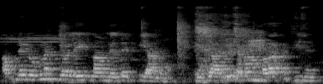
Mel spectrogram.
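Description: High-voiced man lecturing in an echoey room. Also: steady tone, quick pace, crowd noise. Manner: chatty, repeats phrases while dictating. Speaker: math teacher. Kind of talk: classroom lecture. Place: classroom. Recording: echoey room, mic far off.

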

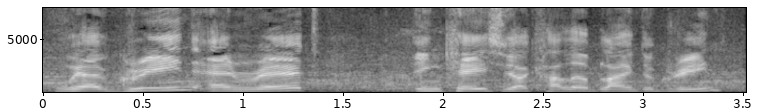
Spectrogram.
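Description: A Singaporean company tech chief gives a brisk, persuasive product demo at a busy indoor trade show, filling pauses with "uh." His handheld camera mic is held close, but loud crowd chatter fills the noisy hall.

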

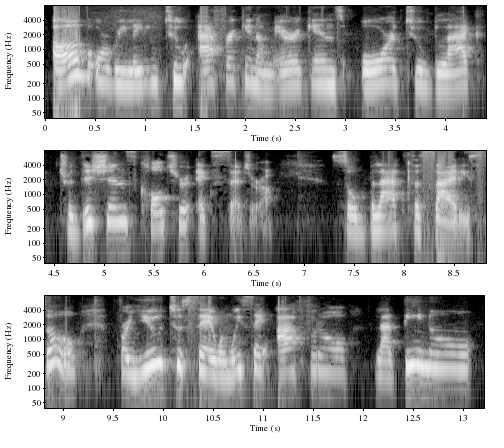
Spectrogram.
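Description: Husky woman teacher from the Dominican Republic. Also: mid-range voice, a bit bright, poor audio. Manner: chatty, explaining step by step with questions to the viewer. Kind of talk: educational video presentation.

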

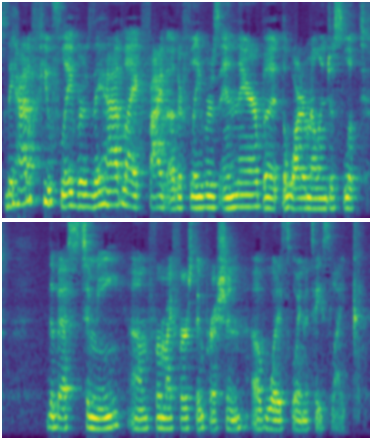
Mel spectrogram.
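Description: A young woman talks to her vlog camera in a relaxed, rambling way, her voice a little raspy and hoarse as she gets over being sick. She sits on the lower side of the pitch range, with plenty of ums between her thoughts. The sound bounces around an echoey room, with a faint hiss underneath. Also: unhurried. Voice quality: slightly raspy. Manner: chatty, relaxed, frequent ums. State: recovering from illness, a bit hoarse. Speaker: vlogger. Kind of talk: casual vlog chat to camera. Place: at home, indoors.

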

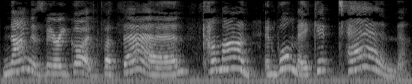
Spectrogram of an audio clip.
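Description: A young woman reads a picture book aloud to children in a classroom, her high voice swinging widely in pitch. She delivers it slowly and expressively in a sing-song, teacherly style, making the story animated. Faint room noise can be heard behind her.

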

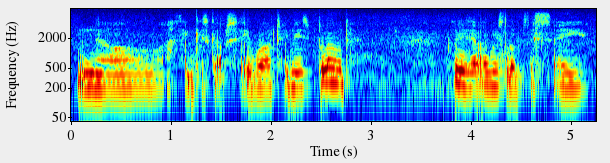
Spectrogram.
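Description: Lowish-voiced woman on faintly noisy film. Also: fairly even intonation, a little slow, warm tone. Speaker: wife of a lifeboat crewman. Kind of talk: informal interview answers.

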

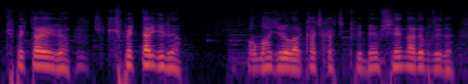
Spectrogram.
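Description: Excitable young Turkish gaming YouTuber. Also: male voice, medium pitch, quick pace, soft background music. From Turkey. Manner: excitable, loud outbursts and playful chatter. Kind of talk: Minecraft let's-play role-play.

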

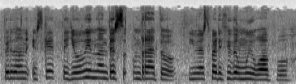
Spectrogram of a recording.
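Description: A woman's voice: high-pitched, darkish tone, slight background noise. A woman in her twenties from Salamanca, chatting up strangers in an outdoor park in a forward, upbeat way. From Spain, Salamanca. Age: 20s. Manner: forward, upbeat, quick to ask. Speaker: host of a street flirting experiment. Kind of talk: casual flirting with strangers.

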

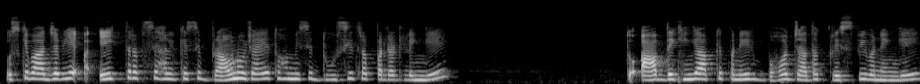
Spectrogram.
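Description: The slightly dull, lo-fi voice-over comes from a cooking channel host, a woman with a fairly high voice who isn't on camera. At normal speed, she calmly explains each step of a home cooking tutorial.

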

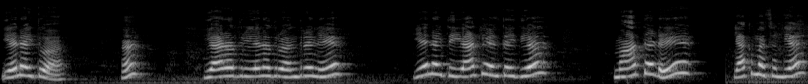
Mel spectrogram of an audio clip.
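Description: A woman's voice: extremely high pitch, steady tone, measured pace, pauses often. A woman playing an insistent village elder sister. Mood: coaxing. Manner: pressing, insistent questioning. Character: caring elder sister-in-law, firm and insistent. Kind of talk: amateur family drama acting.

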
